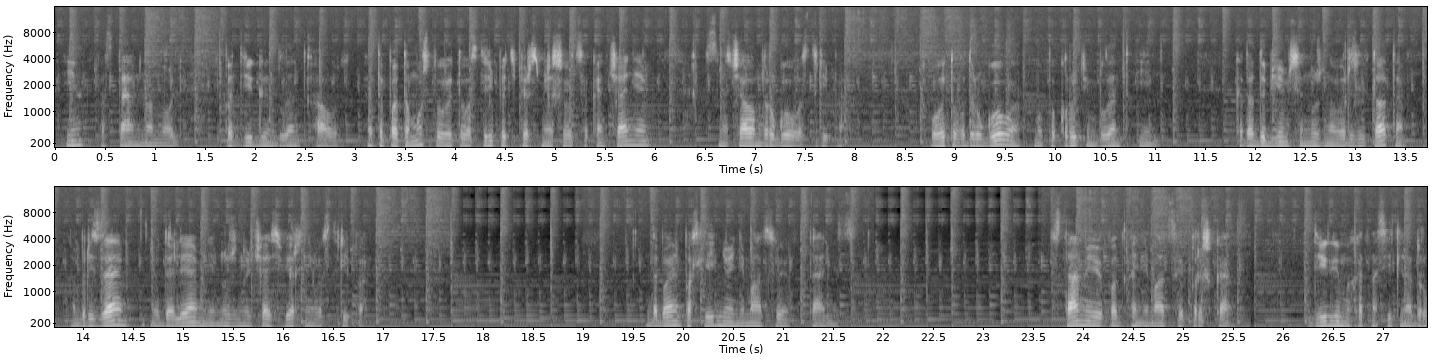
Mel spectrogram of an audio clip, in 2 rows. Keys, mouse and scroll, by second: 0.2 0, 0.3 Return, 1.8 click, 2.3-2.7 middle click, 2.5 middle click, 2.8 middle click, 3.2 middle click, 5.6 click, 6.0 click, 6.7 click, 9.9 click, 10.3 click, 12.0-14.0 drag, 16.4 click, 16.8 click, 18.0 y, 18.5 click, 19.1 scroll, 19.7 n, 19.9 scroll, 20.3 click, 21.0 click, 21.3 click, 21.8 click, 22.0 g, 22.4 click, 22.5-22.9 scroll, 23.3 a, 23.5 click, 24.4 click, 25.7 click, 26.0 click, 26.1 s, 26.4 click.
